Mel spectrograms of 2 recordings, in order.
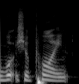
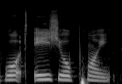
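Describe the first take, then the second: First: It is said in a dismissive, snarky tone. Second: It is said in a sincere, serious tone.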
